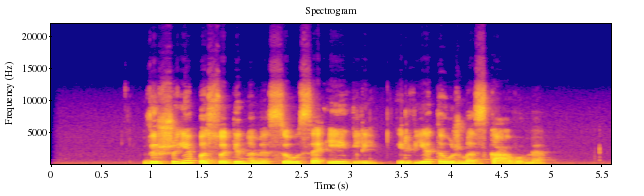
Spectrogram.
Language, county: Lithuanian, Vilnius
